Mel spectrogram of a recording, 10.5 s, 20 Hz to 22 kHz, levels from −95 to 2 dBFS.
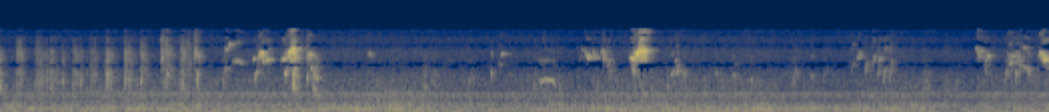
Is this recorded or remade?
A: recorded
